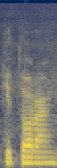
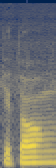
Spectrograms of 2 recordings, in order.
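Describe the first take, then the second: First: The phrase is said in full, two words. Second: The phrase is contracted into one short word. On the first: "Jadi kita orang" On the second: "diperpendek lah"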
